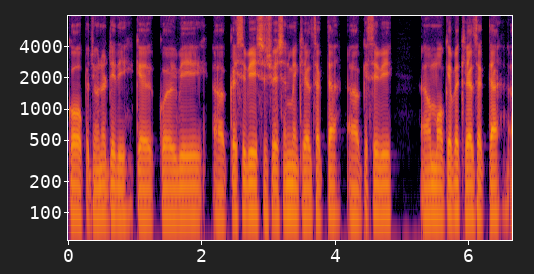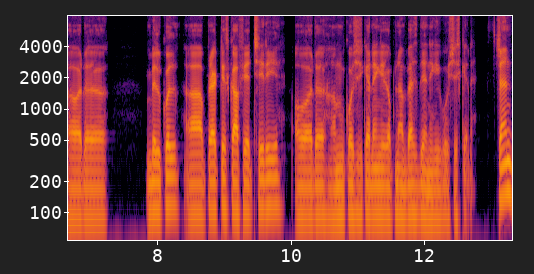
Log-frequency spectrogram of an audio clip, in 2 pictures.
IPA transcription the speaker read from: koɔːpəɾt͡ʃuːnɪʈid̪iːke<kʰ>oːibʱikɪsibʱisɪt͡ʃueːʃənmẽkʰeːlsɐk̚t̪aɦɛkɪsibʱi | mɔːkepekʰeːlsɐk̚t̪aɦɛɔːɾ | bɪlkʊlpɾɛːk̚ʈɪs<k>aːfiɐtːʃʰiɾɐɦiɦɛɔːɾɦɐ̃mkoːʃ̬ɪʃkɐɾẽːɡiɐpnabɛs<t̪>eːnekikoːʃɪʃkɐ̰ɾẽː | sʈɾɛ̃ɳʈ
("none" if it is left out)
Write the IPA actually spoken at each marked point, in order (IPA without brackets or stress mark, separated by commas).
k, k, d̪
